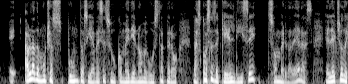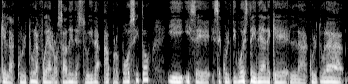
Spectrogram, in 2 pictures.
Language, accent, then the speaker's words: Spanish; United States; born there; yo siendo chicano, yo habiendo nacido aquí en Estados Unidos, yo sabía que mi familia venía de México, pero no sabía qué significaba.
